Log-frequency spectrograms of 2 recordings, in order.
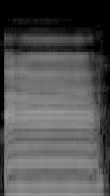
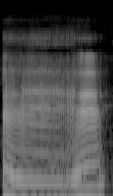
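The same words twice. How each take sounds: First: It is said with the first tone. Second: It is said with the third tone. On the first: "Le premier temps se prononce de façon simple" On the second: "c'est comme si vous descendez un peu, puis vous remontez"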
